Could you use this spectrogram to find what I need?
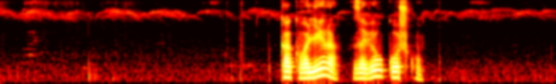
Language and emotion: Russian, neutral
